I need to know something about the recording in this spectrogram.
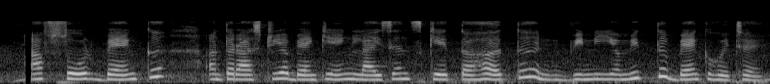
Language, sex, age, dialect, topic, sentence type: Maithili, female, 18-24, Eastern / Thethi, banking, statement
